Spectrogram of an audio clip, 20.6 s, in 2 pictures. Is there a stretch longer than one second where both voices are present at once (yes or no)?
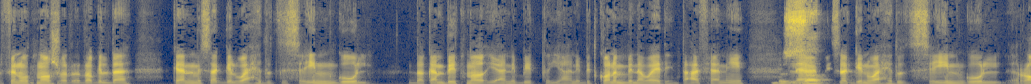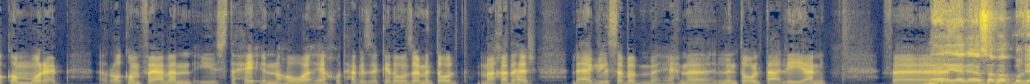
no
